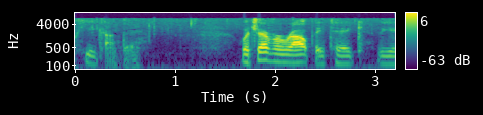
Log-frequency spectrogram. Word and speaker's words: Gigante: energy gone tape and the actual Spanish the proper Spanish pronunciation is El Gigante whichever route they take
